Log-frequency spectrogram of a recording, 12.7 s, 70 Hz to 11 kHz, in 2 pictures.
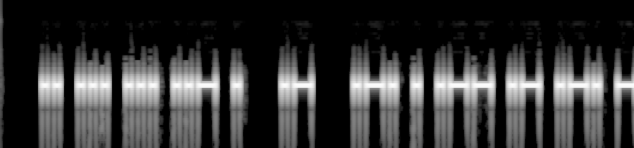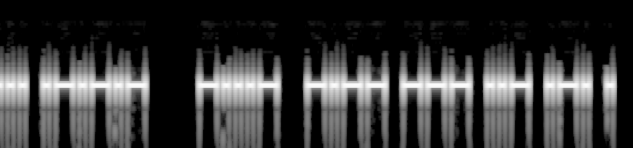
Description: Morse code, heard as a keyed tone, about 20 wpm, 600 Hz. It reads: ISSUE A REWARD. <BT> YOURE
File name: cw-books / winnie-the-pooh / winnie-20wpm-page-0030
